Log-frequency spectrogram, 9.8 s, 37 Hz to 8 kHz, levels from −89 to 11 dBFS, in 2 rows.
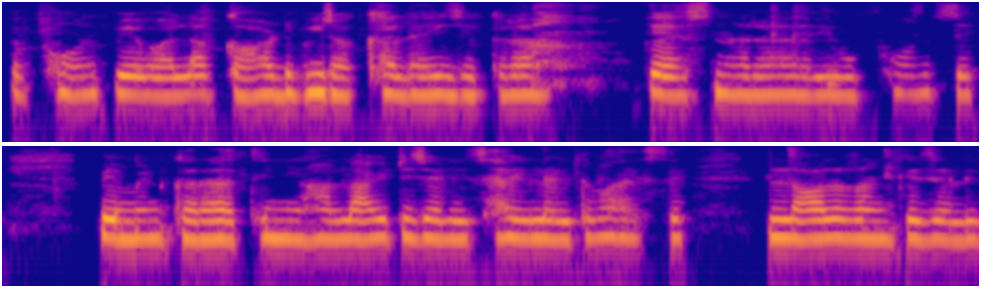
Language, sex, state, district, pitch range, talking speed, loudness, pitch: Magahi, female, Bihar, Gaya, 230-240 Hz, 180 wpm, -20 LUFS, 235 Hz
